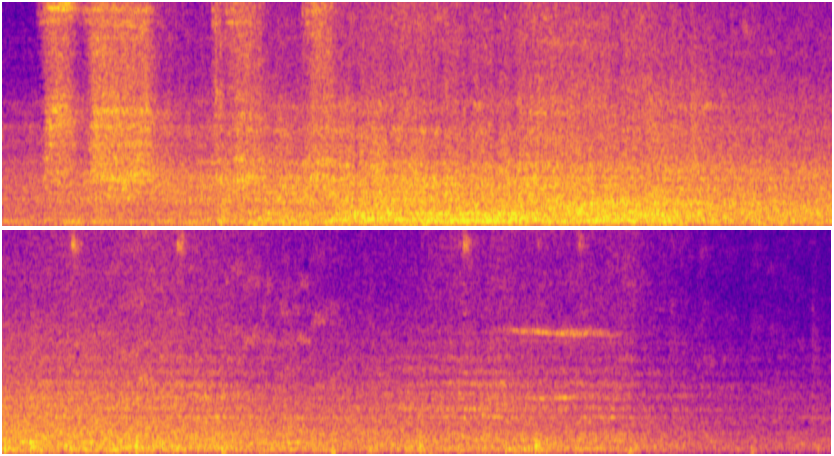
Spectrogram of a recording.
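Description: A locomotive-hauled SBB InterCity train pulls into the station along the platform, its wheels and coaches rumbling on the rails. The sound builds to a peak and then dies away as the train slows, with a few short high wheel or brake squeals near the end.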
